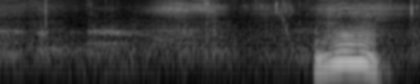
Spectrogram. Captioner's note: also eating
